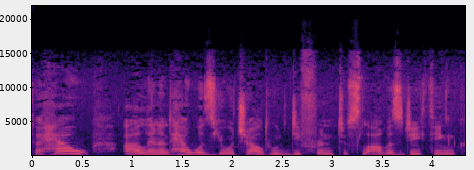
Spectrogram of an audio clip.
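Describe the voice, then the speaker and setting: A woman's voice: medium pitch, moderate pace. A woman interviewing guests, asking questions and encouraging them with frequent affirmations.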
